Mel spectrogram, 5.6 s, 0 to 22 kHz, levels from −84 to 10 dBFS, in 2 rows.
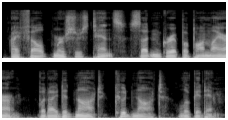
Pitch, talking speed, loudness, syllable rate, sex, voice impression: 95 Hz, 195 wpm, -19 LUFS, 4.4 syllables/s, male, very masculine, middle-aged, very thick, very tensed, very powerful, dark, hard, very muffled, fluent, raspy, very cool, intellectual, slightly refreshing, slightly sincere, very calm, very mature, friendly, very reassuring, very unique, elegant, very wild, sweet, lively, slightly kind, modest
